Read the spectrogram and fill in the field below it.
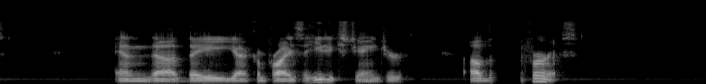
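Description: Twice a packet arrived late and the jitter buffer briefly ran dry, giving a short stall from a late packet: at 4.15 to 4.23 s the last sound is held for about 51 ms, and at 6.38 to 6.42 s for about 26 ms, each with a slight buzz or dip before the audio resumes where it left off, nothing lost. At 4.91 to 5.23 s there is a call audio freeze, likely from packets held up in transit: the sound drags on as a fading buzz or hiss, then about 190 ms of near silence, adding roughly 0.3 s of gap before playback continues intact. Throughout, the audio carries nothing above 8 kHz, as expected from the wideband call codec it passed through.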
